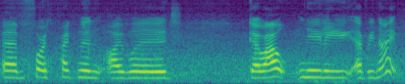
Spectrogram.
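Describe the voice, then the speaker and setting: A woman's voice: sits high, little pitch movement, normal speed, background noise. A 19-year-old woman giving a candid documentary interview, informal and a little hesitant, as if thinking aloud. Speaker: young mother being interviewed.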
